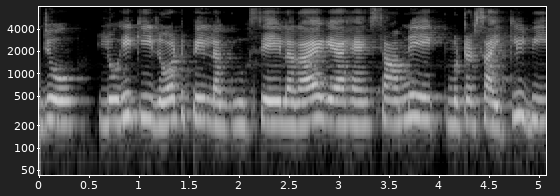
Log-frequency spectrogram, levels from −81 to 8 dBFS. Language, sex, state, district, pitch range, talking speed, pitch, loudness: Hindi, female, Uttar Pradesh, Budaun, 210-240 Hz, 175 wpm, 220 Hz, -17 LUFS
